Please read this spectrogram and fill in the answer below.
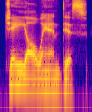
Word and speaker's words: jaundice: The noun is jaundice, jaundis.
